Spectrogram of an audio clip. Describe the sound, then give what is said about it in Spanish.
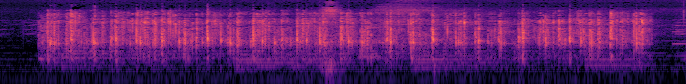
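Steady clip-clopping of horse hooves pulling a carriage, with a busy rattling rhythm that runs for several seconds at moderate loudness, with no voices. “Le comunican que Rochester está vivo y lejos de allí, un coche de caballos le acompañará donde reside.”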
